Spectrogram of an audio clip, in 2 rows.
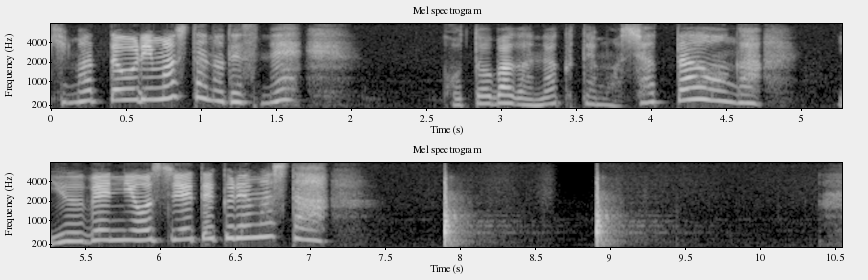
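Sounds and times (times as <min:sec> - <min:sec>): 
speech: 0:00.0 - 0:02.0, 0:02.6 - 0:07.3
wooden mallet strikes: 0:07.9 - 0:08.3, 0:08.9 - 0:09.4.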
